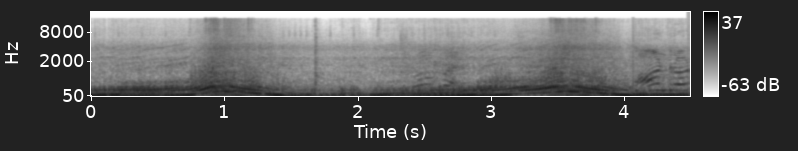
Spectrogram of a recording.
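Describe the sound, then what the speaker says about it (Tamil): A motorcycle engine revs up and down twice in strong rising and falling sweeps, loud and close, with a throaty exhaust note. "exhaust சவுண்ட் அதை இப்ப பாத்துறலாம்"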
